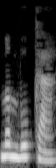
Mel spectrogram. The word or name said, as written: membuka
